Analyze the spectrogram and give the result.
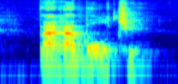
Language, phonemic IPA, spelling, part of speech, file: Dutch, /ˌparaˈboltʲə/, parabooltje, noun, Nl-parabooltje.ogg
- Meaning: diminutive of parabool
